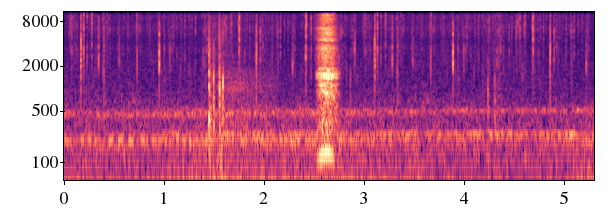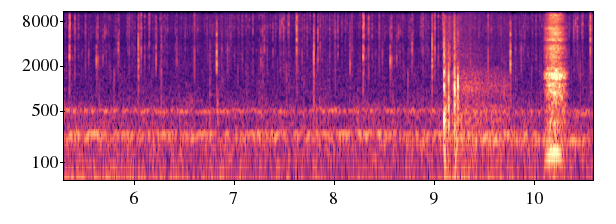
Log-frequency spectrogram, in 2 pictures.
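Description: A torch flame crackles softly.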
